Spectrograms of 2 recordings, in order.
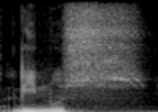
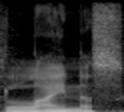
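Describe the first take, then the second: First: The name is read out letter by letter. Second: The name has its American English pronunciation. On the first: "kalau saya baca namanya Linus ya" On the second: "kalau orang Amerika bilangnya Linus"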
